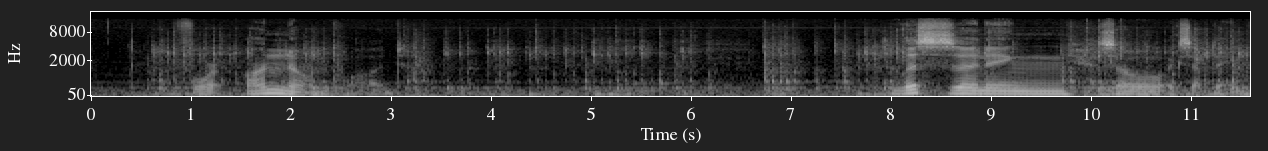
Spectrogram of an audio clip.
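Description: A man speaks with animation close to a microphone, drawing out some words.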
